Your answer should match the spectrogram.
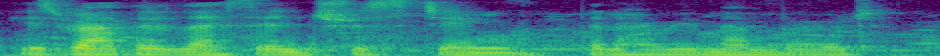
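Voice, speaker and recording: A woman's voice: very deep voice, level tone, fast. A woman playing an arch, flirtatious, inquisitive single woman in a dramatized novel. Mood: appraising. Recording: chatter of a crowd behind. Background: crowd chatter, pub ambience.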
